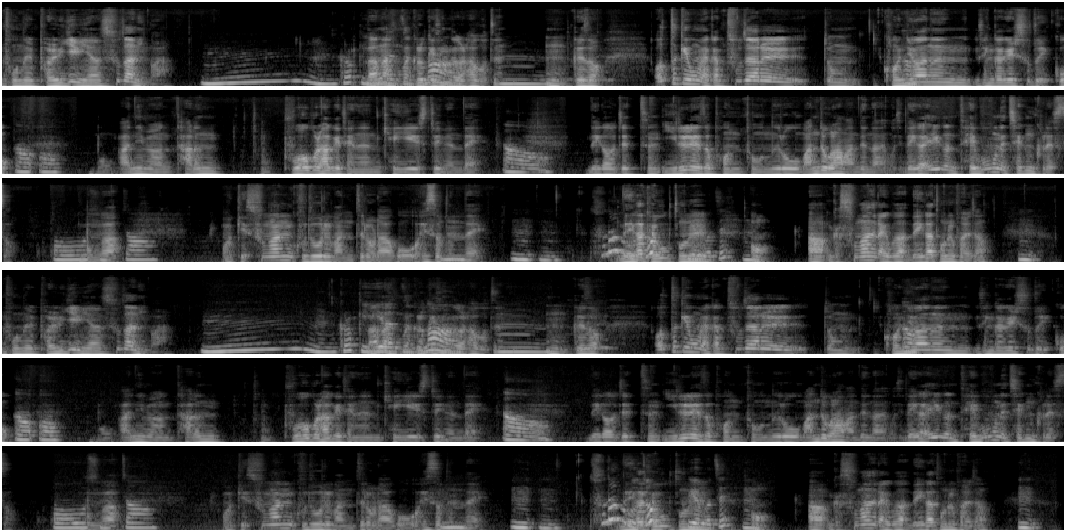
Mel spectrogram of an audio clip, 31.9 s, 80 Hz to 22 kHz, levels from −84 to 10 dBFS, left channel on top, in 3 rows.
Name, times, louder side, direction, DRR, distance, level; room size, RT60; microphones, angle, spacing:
voice 1, 0.0-1.7 3.6-5.1 5.4-10.7 11.6-12.8 13.2-15.4 16.0-16.1 16.5-21.4 22.0-22.7 23.5-26.1 27.4-28.3 28.7-28.9 29.3-31.1, left 4 dB, 65° left, 0.6 m, -28 dB
voice 2, 2.0-4.6 4.9-5.5 5.8-6.1 9.0-9.2 10.8-11.2 15.6-16.1 21.8-22.8 25.6-25.9 26.3-26.8 27.2-27.8 28.1-28.8 31.4-31.6, right 2 dB, 60° right, 0.7 m, -29 dB
5.5 x 2.4 x 2.6 m
head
